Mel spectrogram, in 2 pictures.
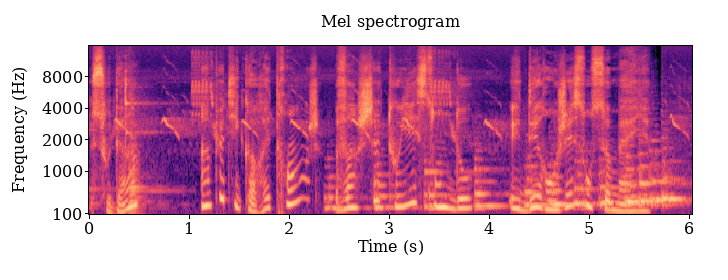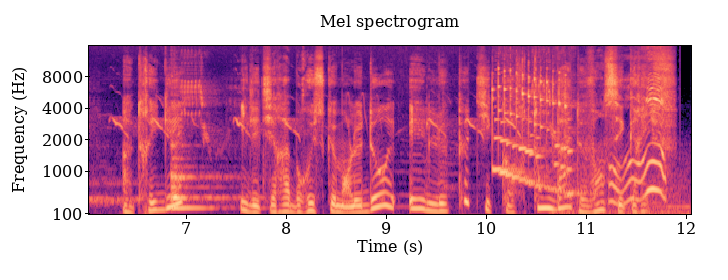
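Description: A woman narrating a fable in an expressive, measured storytelling voice. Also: mid-range voice. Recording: music bed under the voice.

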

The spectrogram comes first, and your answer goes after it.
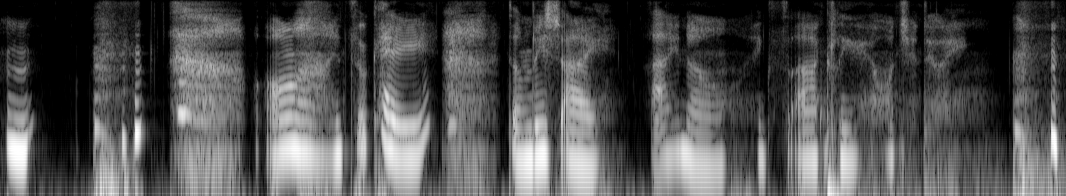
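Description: A young woman murmurs very slowly and close to the microphone, her teasing whisper broken by soft giggles. Her tone is mellow and dark, with a slightly raised pitch and a gravelly fry at the ends of phrases. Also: no echo. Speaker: audio performer. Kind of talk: intimate whispered audio roleplay.

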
